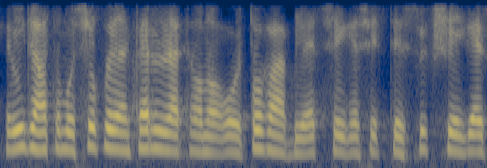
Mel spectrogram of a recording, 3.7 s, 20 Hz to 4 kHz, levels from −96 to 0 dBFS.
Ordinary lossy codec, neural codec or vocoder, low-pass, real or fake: none; codec, 16 kHz, 1 kbps, FreqCodec, larger model; 3.6 kHz; fake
